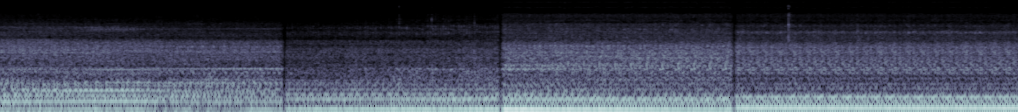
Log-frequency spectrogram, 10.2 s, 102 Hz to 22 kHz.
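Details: 1971 Dodge Charger Super Bee with a 383 big-block V8, leaking core plugs and radiator, cold start in the driveway before the engine is pulled. A deep, even burble at a fast cold idle, stepping down smoothly with no knocks or misses: healthy.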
